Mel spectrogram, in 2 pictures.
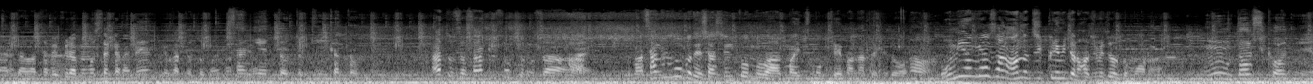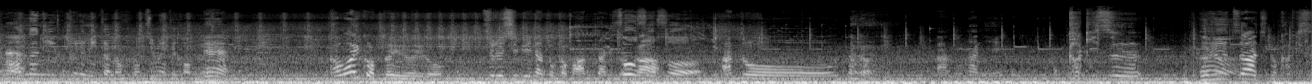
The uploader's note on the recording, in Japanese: ドスドライブ収録。ロードノイズゴメンね。山形庄内。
